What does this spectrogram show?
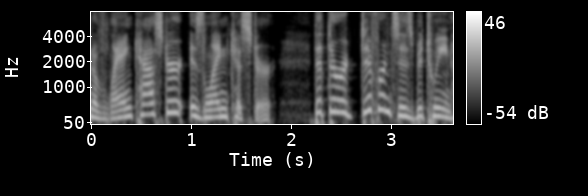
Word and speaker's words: Lancaster: a lot about Pennsylvania culture like the proper pronunciation of Lancaster is Lancaster that there are differences between hoagies and heroes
